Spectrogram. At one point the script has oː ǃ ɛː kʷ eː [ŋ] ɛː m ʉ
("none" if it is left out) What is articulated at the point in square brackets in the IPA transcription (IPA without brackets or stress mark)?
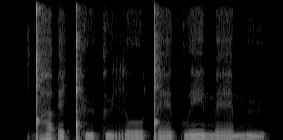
m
